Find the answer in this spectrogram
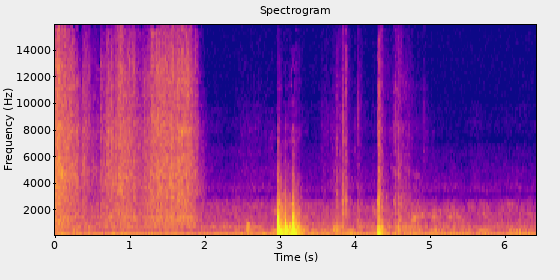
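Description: Dry Cheerios cereal pouring from a glass measuring cup onto a metal baking sheet, a light rattling hiss for about two seconds. About three seconds in come two sharp knocks close together, then one more about a second later, over a steady low hum.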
